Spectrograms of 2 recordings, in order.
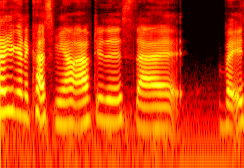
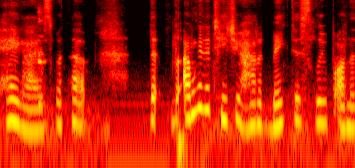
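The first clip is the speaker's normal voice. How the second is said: text-to-speech AI voice, narrating; 11 dB quieter than usual. Imitating how the other host sounded in her TikTok tutorial, like an AI voice. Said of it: "I thought you were using an A I voice".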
